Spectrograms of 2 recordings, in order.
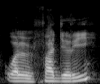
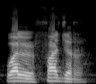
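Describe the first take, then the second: First: The last word ends with a short i vowel. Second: The last word ends on a bare r sound. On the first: The speaker calls it wrong. "yang tadi sebelumnya adalah wal fajri" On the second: The speaker calls it right. "harokat ri-nya ini tidak dibaca menjadi wal fajr"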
